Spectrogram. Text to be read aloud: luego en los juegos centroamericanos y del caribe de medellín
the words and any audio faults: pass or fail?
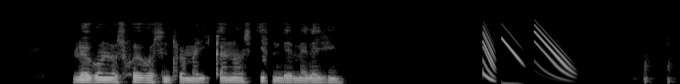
fail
